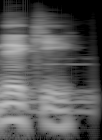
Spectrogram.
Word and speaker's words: NIKKE: Arena, Goddess of Victory, Nikki, or Nikay, depends on how you want to pronounce it.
